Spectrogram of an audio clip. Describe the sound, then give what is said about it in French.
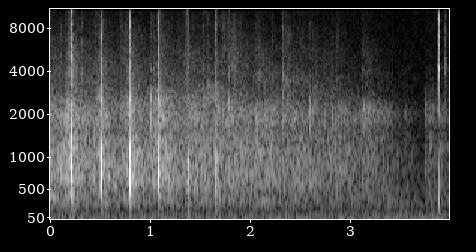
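Brief applause: about six sharp, evenly spaced claps ring out over a soft background hiss, then fade into low noise, with one last isolated clap at the very end. The audience applauds the men of Moz, who helped from 8:30 on a Sunday morning. “Good job les boys, on peut vous applaudir.”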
